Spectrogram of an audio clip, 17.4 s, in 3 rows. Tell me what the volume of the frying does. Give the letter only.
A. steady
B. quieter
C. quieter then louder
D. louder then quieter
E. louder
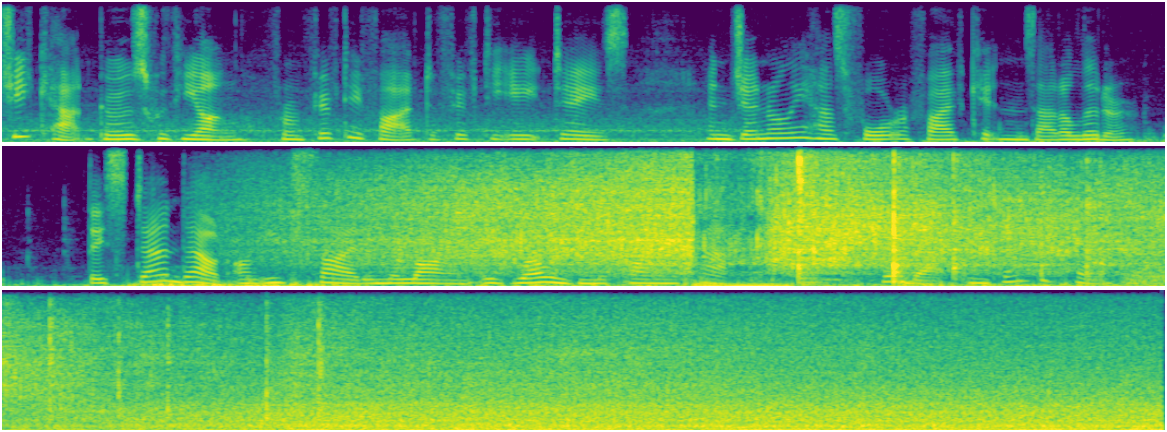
D.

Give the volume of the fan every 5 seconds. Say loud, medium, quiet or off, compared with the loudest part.
quiet, quiet, loud, loud.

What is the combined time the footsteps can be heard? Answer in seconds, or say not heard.
not heard.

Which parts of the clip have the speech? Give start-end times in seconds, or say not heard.
0.0-11.6.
